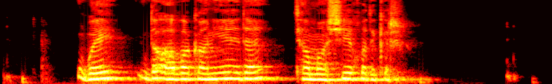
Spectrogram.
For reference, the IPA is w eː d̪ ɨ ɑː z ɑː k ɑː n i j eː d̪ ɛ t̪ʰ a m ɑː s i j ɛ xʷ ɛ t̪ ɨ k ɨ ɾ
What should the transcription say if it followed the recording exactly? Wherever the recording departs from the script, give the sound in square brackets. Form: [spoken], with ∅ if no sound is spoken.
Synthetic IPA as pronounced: w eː d̪ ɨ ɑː [v] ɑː k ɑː n i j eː d̪ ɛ t̪ʰ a m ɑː [ʃ] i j [e] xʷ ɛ [d̪] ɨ k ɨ ɾ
